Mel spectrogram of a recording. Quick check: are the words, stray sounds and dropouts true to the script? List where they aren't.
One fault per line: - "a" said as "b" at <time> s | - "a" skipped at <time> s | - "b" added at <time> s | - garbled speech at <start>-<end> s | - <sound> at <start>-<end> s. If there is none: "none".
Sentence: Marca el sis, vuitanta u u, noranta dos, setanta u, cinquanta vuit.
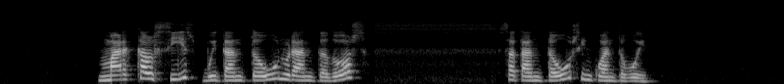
- "u" skipped at 2.8 s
